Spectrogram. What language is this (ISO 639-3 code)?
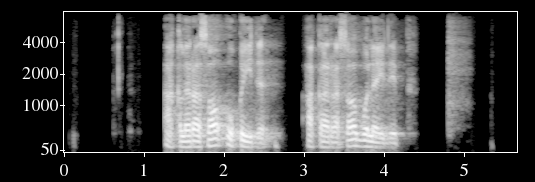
uzb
